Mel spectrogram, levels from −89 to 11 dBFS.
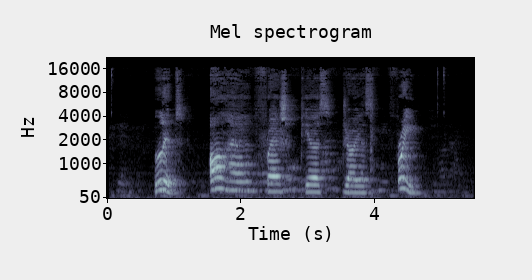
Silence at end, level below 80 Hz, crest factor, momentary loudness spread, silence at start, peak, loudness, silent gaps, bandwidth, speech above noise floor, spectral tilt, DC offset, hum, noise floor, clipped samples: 0.8 s; -66 dBFS; 20 dB; 16 LU; 0.7 s; -6 dBFS; -25 LUFS; none; 17 kHz; 31 dB; -4 dB/octave; under 0.1%; none; -56 dBFS; under 0.1%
